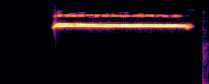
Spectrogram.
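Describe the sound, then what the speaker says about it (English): The built-in whistle of a self-defense pen sounds a single shrill, steady blast lasting just over a second, loud and clean against silence. "it has a built-in whistle"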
